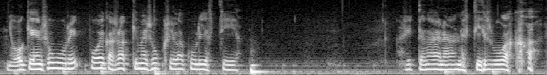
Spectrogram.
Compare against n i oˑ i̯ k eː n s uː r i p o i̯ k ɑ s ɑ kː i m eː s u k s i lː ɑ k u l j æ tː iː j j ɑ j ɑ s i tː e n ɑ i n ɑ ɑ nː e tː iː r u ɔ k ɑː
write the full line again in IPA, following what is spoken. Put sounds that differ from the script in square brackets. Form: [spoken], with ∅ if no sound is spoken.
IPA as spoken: n i oˑ i̯ k eː n s uː r i p o i̯ k ɑ s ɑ kː i m [e] s u k s i lː ɑ k u l j [e] tː iː j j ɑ j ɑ s i tː e n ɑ i n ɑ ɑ nː e tː iː r u ɔ k ɑː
